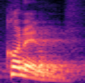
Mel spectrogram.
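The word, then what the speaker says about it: können: in our system the first one is conen Con and I said Con simply means to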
